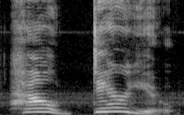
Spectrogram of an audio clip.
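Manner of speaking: real outrage, drawn out; outraged rant. Real, not acted. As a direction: demand an answer in fury. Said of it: "Sorry, rant over".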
